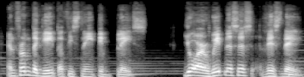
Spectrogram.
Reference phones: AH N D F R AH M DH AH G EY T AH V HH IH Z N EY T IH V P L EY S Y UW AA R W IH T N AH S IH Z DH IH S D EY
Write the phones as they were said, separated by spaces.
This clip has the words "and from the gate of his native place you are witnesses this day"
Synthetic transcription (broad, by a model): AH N F R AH M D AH G EY T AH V HH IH S N EY T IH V P L EY S Y UW AA R W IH T N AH S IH S DH IH S D EY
